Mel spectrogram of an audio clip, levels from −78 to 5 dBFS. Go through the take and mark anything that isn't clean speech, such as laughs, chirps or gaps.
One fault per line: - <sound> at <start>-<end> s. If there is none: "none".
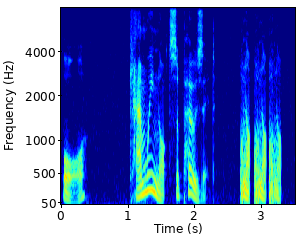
- laugh at 2.7-3.3 s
